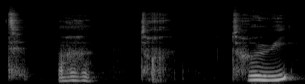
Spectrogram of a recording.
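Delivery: "t, r, tr" as bare consonants building to "truie"; sounding out. Shown as a demonstration. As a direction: blend t and r step by step into "truie". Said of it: "Ici, le E reste muet".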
